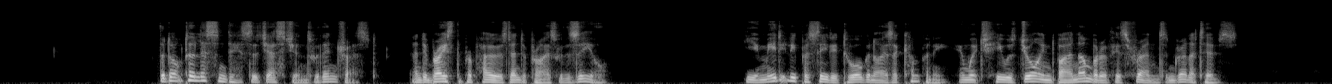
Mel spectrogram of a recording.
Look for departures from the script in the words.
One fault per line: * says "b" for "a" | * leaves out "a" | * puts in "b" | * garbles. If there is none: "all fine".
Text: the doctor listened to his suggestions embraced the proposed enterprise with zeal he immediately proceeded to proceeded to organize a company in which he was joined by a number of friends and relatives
* puts in "with interest and"
* leaves out "proceeded to"
* puts in "his"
